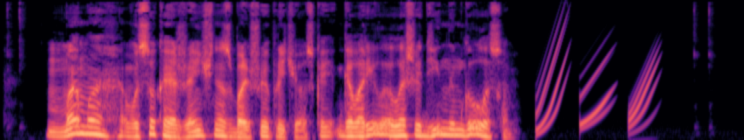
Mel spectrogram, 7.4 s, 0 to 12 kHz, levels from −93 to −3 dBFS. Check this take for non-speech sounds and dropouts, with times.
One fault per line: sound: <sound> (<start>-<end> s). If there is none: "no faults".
sound: chirp (5.4-6.6 s)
